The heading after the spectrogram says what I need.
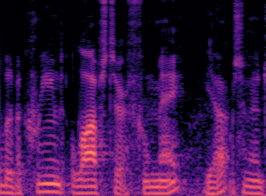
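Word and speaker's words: fumet: I think the correct pronunciation, not that I speak French, I is fum and but it's spelled f u m t.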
